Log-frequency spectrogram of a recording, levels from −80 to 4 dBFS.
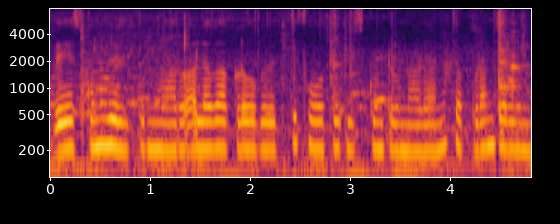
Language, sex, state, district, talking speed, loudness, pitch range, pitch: Telugu, female, Andhra Pradesh, Sri Satya Sai, 150 wpm, -17 LUFS, 200-215 Hz, 205 Hz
